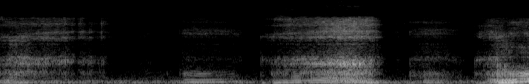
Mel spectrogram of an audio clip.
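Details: Adult napping, real unacted recording of sleep apnea with daytime sleepiness: heavy, irregular snoring with harsh rough breaths, snorts, uneven gaps and apnea pauses.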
